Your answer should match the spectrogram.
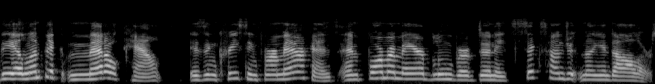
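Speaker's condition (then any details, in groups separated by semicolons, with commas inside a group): No condition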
